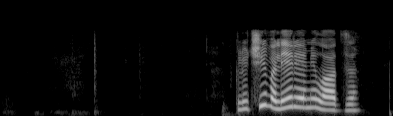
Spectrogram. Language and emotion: Russian, neutral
